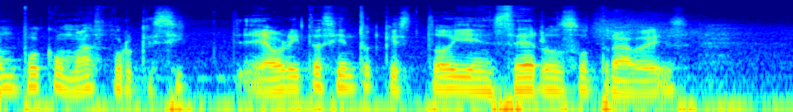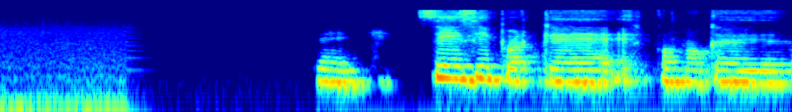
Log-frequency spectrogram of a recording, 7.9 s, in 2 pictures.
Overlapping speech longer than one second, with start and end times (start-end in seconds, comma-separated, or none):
none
